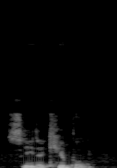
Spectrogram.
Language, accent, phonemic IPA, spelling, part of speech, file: English, Southern England, /ˌsiːdɛˈkjuːp(ə)l/, sedecuple, adjective / verb, LL-Q1860 (eng)-sedecuple.wav
- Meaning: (adjective) Sixteenfold.: 1. Sixteen times as great or as numerous 2. Sixteen-to-one 3. Comprising sixteen repeated elements; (verb) To increase by a factor of sixteen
